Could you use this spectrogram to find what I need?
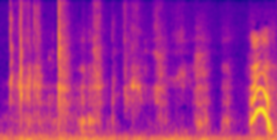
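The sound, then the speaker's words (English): Someone bites and chews a biscuit dipped in strawberry cream, with a run of many crisp, dry crunches in an uneven rhythm. “So you dip it in. I'm going to dip it in and get some strawberry cream on the end of my biscuit.”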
